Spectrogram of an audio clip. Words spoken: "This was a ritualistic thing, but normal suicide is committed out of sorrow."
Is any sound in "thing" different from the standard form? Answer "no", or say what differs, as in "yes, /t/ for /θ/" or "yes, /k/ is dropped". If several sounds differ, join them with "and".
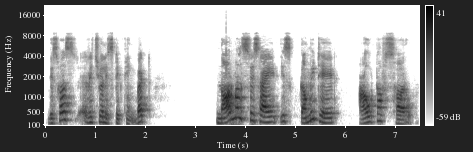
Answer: yes, /t/ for /θ/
